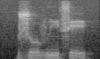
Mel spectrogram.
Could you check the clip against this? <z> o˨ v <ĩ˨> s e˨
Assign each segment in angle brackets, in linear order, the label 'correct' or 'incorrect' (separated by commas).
correct, correct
